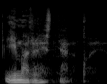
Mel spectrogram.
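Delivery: very soft, low whisper; spent, whispered conclusion; hushed aftermath. Real, not acted. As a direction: drop suddenly to a near-whisper. Sudden hush after the outburst.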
